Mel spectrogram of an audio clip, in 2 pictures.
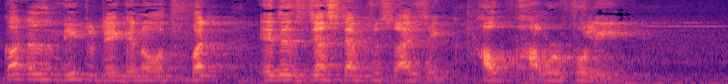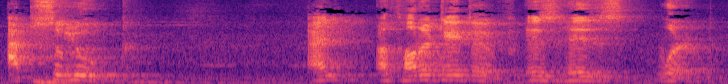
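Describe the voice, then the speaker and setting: A man preaching a sermon in an emphatic, stern way, often sinking to a low voice to press a point. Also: slow pace, vocal fry, a bit bright, roomy sound, slight background noise, rough recording.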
